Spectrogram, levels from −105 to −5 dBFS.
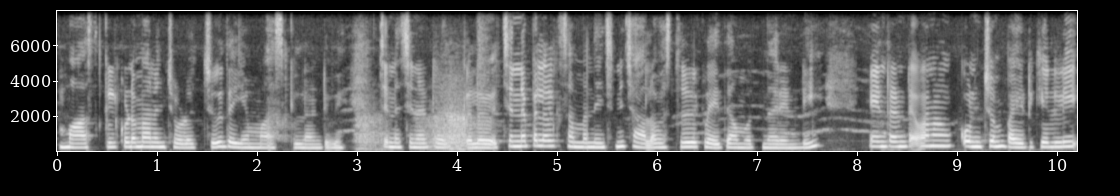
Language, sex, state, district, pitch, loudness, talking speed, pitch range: Telugu, female, Andhra Pradesh, Srikakulam, 250 Hz, -14 LUFS, 125 wpm, 225-280 Hz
